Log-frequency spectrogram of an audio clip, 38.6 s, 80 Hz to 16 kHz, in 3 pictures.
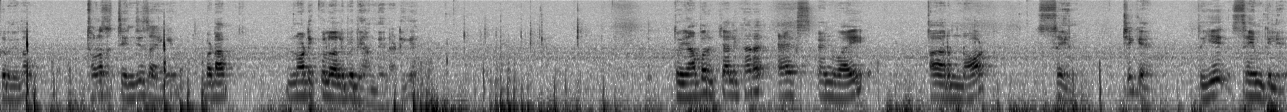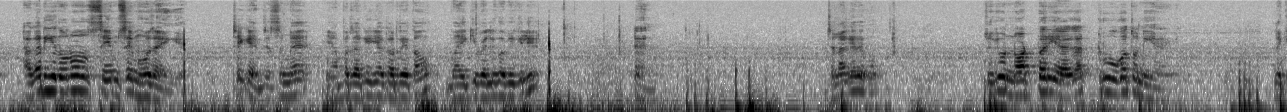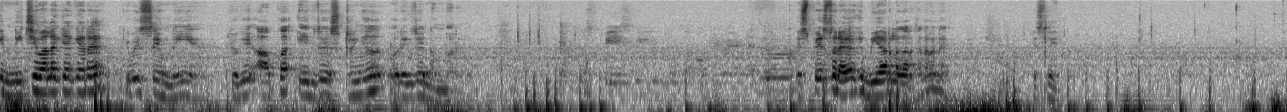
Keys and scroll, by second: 4.8 ctrl+s, 5.3 alt+Tab, 9.7 alt+Tab, 10.5 ctrl+s, 18.9 ctrl+s, 19.9 alt+Tab, 31.0 alt+Tab, 35.9 ctrl+z.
